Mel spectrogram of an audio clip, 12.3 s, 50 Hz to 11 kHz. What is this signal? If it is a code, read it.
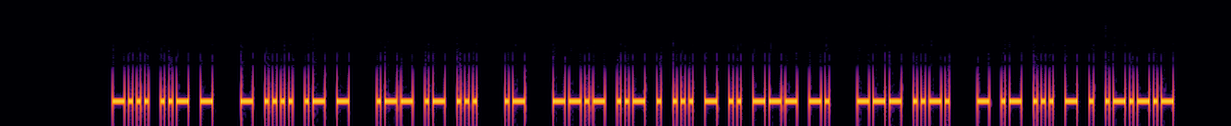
Morse code, heard as a keyed tone, about 28 wpm, 700 Hz. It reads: BUT THAT WAS A QUESTION OF TASTE.
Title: Sentences from Top 1100 Words 30wpm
